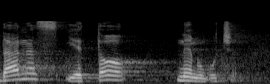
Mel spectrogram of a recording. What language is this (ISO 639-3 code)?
hrv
